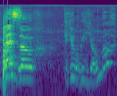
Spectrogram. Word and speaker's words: mesothelioma: Mesothelioma? Okay, let's do it together. Wait, how do you pronounce it though? Mesothelioma. Mesothelioma. Like messy, and then like Thelma and Louise.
